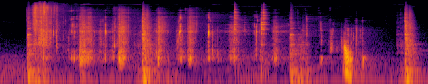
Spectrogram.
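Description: A boy eats meat, making crisp, crunchy bites and chewing noises in many irregular bursts, some sharp and loud, with short pauses between them and no talking.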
